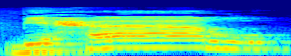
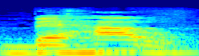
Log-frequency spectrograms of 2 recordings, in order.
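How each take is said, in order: First: The first vowel sounds like 'ee'. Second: The first vowel sounds like 'eh'. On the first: The speaker calls it right. "Think of the the English letter B" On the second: The speaker calls it wrong. "very common mistake is say be, beharu"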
